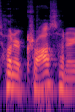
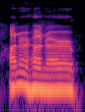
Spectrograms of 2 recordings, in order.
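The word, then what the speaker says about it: Hunter × Hunter: Or if you really want to get technical, it's Hunter Cross Hunter and Family Cross Fame.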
